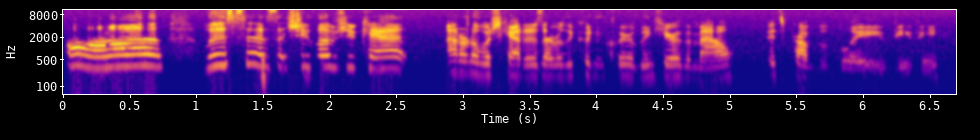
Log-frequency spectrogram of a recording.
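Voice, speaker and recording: Bright-voiced woman, playful, high-pitched. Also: normal speed, a little hiss or hum, low-quality recording. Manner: playful, often breaking into laughter. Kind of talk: casual chat during a game dubbing session.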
